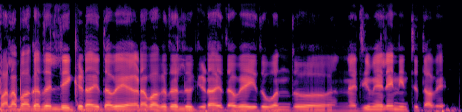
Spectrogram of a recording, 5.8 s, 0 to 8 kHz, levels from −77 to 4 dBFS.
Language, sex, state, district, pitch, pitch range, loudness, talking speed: Kannada, male, Karnataka, Koppal, 105 Hz, 100-110 Hz, -18 LUFS, 115 wpm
